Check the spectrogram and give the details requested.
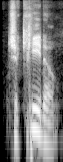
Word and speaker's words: Giacchino: Pronunciation. Giacchino.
